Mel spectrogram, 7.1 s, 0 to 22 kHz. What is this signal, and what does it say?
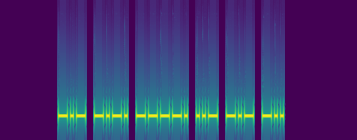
Morse code, heard as a keyed tone, about 20 wpm, 700 Hz. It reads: KC9UKD
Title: USA Call Signs - 6 Characters - 2x Character Spacing - 20wpm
